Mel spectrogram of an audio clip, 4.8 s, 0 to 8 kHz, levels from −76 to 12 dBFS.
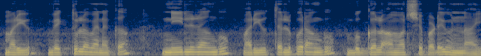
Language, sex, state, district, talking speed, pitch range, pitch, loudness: Telugu, male, Telangana, Mahabubabad, 125 wpm, 105-120 Hz, 110 Hz, -15 LUFS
